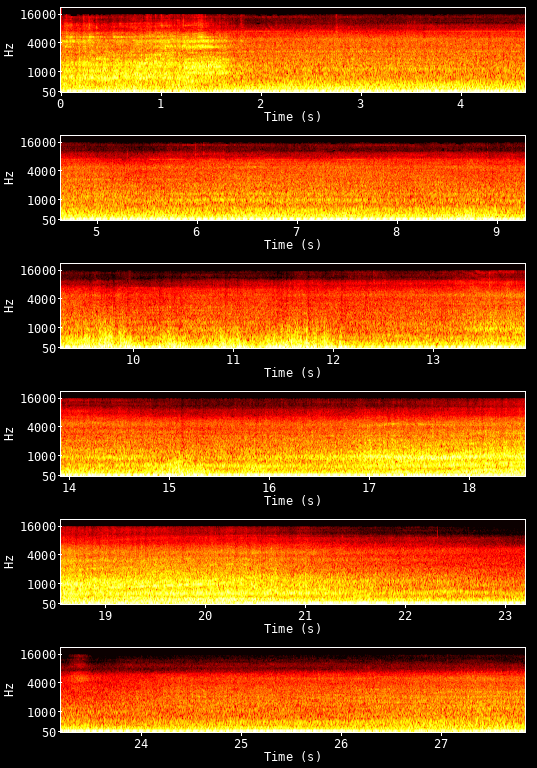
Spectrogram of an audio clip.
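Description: A large vehicle's engine idling steadily with a deep, even hum. A fainter tone glides downward in pitch about two-thirds of the way through.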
